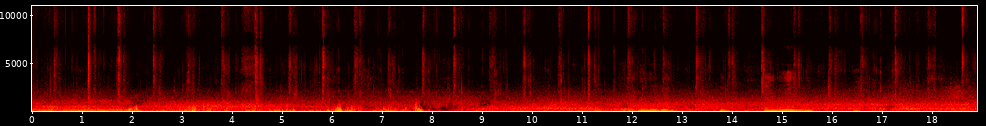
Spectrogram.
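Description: Footsteps crunch on a paved path at a steady walking pace.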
